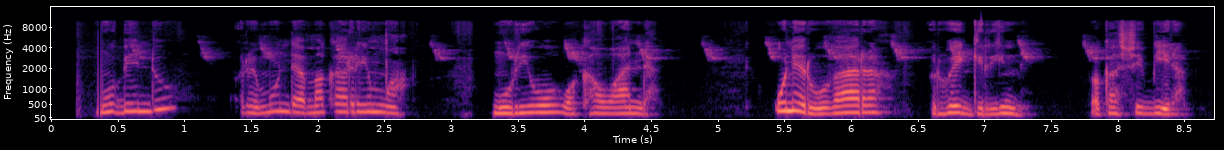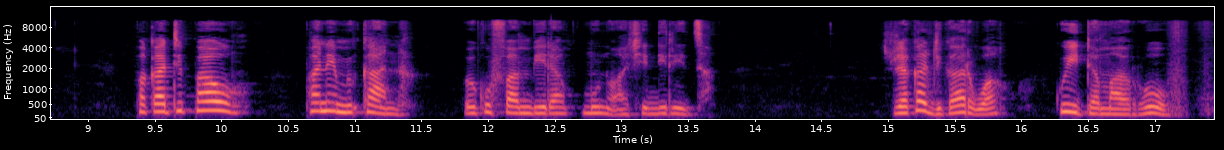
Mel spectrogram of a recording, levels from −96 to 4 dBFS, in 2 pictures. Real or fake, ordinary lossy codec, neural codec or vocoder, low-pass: real; AAC, 64 kbps; none; 9.9 kHz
